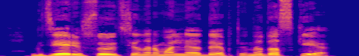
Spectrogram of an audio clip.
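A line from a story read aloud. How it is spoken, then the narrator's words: Barked. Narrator (Russian): рявкнул магистр Делмер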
